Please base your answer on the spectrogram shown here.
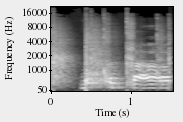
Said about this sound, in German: Ja, aber ich wollte nur noch mal sagen, Herr Kapellmeister, Klatschmarsch, ne?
